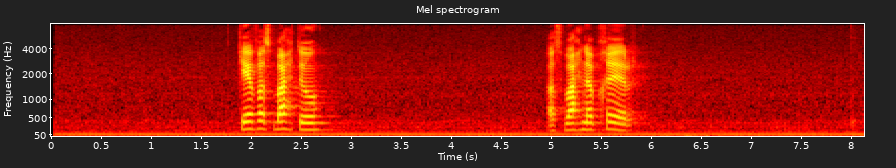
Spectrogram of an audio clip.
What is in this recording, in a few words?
greeting morning, arabic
